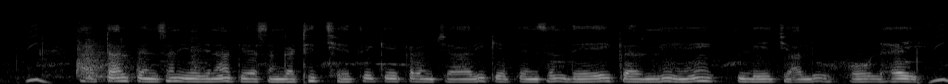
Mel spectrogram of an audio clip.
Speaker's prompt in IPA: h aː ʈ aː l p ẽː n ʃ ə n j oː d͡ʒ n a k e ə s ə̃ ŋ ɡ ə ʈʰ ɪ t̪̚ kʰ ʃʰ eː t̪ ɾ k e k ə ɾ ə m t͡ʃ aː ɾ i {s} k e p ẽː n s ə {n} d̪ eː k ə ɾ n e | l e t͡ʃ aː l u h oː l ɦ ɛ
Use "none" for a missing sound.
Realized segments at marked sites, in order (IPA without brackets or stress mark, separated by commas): none, n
